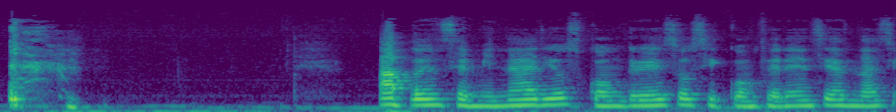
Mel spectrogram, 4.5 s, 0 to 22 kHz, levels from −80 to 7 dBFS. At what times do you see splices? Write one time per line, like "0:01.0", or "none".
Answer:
0:02.1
